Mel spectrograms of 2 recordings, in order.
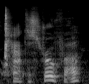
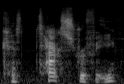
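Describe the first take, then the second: First: It is said with a German pronunciation. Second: It is said with an English pronunciation. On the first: "the German pronunciation is Katastrophe" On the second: "it says catastrophe"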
